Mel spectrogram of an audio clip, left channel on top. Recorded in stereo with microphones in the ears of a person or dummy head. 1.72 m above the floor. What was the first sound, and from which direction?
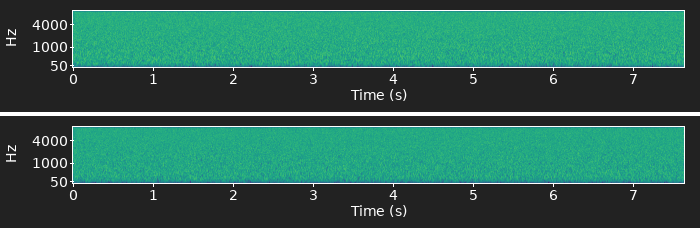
Only background noise.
